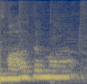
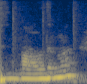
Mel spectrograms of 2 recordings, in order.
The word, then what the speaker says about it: Waldemar: My name is Waldemar. That's a German pronunciation. And Waldemar pronounced with a V, not with a W. Got it. It's Waldemar.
